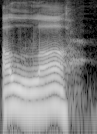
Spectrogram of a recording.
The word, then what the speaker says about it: Allah: Kalimat takbir Allahu Akbar yang dipanjangkan adalah lafzul jalalah Allah. Dan Allah kalau pakai standar tajwid berarti dia dibaca tafhim Allah. Yang kedua ee panjangnya dua harakat. Allah dua harakat.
